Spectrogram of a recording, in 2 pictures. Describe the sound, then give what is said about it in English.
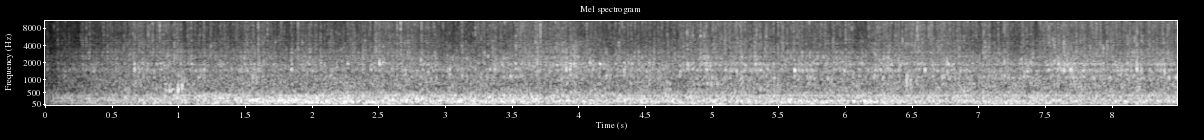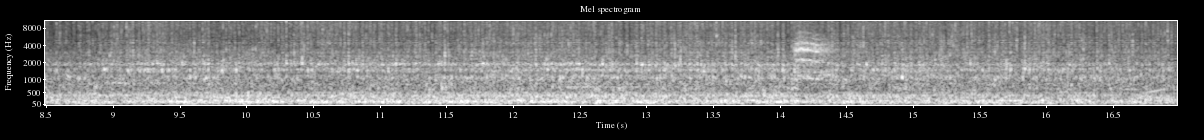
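A boat engine idles steadily for the whole stretch while the boat lies by the Fischerinsel in Berlin, a constant low rumbling drone with a broad, hissy wash over it, even in loudness throughout. “And this boat is lying by the Fischerinsel.”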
